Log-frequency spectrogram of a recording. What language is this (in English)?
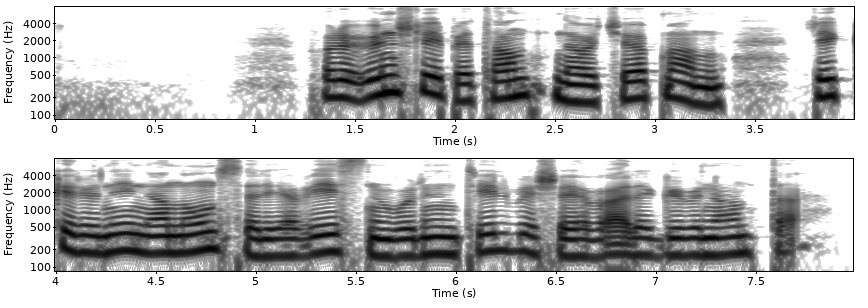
Norwegian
